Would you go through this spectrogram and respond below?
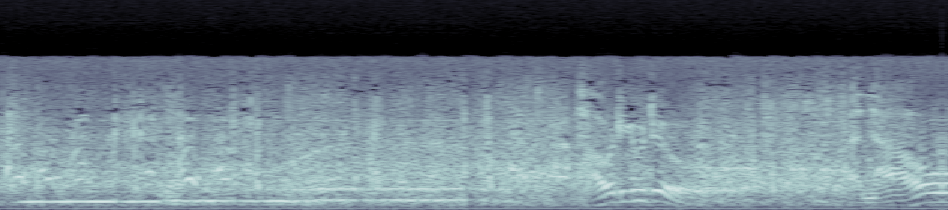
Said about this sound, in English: What's the trouble, lady? I don't know. My car seems to stall all the time.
